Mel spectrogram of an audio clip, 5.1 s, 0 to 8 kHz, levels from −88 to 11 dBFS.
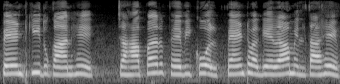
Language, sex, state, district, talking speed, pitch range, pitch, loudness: Hindi, male, Madhya Pradesh, Bhopal, 130 wpm, 240-265 Hz, 250 Hz, -12 LUFS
